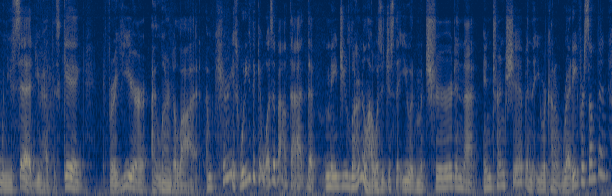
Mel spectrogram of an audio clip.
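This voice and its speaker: A man's voice: medium pitch, huge pitch swings, normal speed, a little mellow, slightly rough. A man hosting an interview, asking reflective follow-up questions in a conversational way. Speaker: interviewer, podcast host.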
